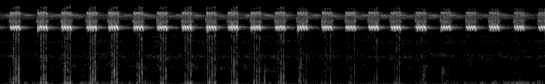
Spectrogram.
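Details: A cricket calls loudly and constantly, high sharp chirps pulsing about four times a second in an even rhythm, offered as a training sound for songbirds; nothing else is heard.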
